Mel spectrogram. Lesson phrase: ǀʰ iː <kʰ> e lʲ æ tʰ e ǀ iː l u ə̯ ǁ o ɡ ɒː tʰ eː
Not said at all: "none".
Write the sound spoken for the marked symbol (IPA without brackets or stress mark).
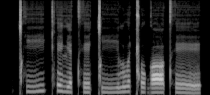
kʰ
